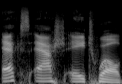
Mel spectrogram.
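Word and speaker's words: X Æ A-12: to X early no it stands for ash so he said on Joe he on Joe Rogan's podcast recently he said X ash a 12 is how you pronounce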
